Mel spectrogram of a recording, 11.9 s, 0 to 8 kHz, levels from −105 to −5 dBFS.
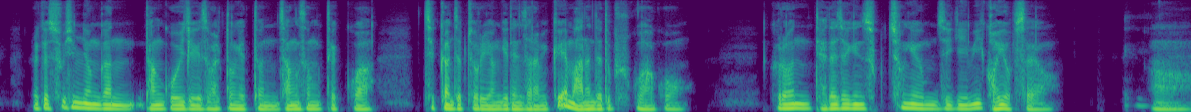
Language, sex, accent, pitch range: Korean, male, native, 95-115 Hz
